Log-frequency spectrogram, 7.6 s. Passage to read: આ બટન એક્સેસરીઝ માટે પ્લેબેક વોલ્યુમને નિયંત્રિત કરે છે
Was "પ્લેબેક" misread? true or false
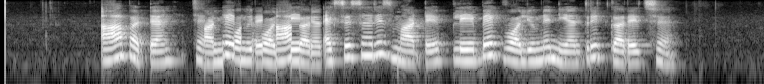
false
